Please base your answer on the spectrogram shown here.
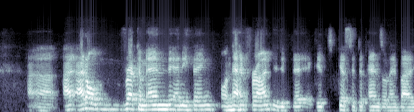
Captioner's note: laughing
